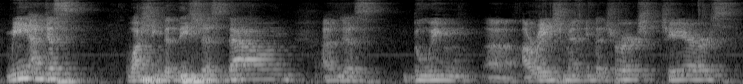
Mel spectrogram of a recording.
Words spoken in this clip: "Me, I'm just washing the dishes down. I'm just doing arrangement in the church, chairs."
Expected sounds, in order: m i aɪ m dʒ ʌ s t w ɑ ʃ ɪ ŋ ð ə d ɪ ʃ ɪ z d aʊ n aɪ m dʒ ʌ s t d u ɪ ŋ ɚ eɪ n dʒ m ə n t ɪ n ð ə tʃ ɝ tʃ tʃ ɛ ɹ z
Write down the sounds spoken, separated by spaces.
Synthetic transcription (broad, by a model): m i aɪ m dʒ ʌ s t w ɑ ʃ ɪ ŋ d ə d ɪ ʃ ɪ s d aʊ n aɪ m dʒ ʌ s t d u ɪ ŋ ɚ eɪ n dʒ m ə n t ɪ n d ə tʃ ɝ tʃ tʃ ɛ ɹ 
